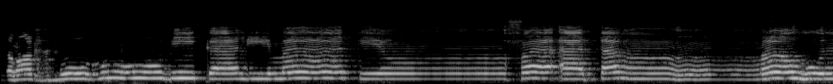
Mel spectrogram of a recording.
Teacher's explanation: Nah itu yang akan dilamakan karena nun bertasdid itu dangung gitu, gunah gitu. Langsung ditasdidkan hunya ke nun, jangan dipanjangkan hunya.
